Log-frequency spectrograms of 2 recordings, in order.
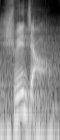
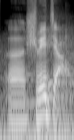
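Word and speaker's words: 水饺: different meanings, or just if you miss the right pronunciation, you are saying another things. For example, sleeping, 睡觉, that means sleeping. And they have dumpling called 水饺.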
